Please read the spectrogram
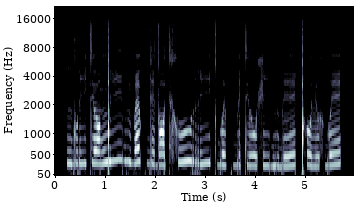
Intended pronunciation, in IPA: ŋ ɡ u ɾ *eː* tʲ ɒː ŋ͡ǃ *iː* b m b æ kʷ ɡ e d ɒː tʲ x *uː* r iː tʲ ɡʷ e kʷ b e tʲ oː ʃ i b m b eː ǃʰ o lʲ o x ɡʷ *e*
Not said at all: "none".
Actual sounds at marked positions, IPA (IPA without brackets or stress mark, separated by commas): iː, iː, uː, e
